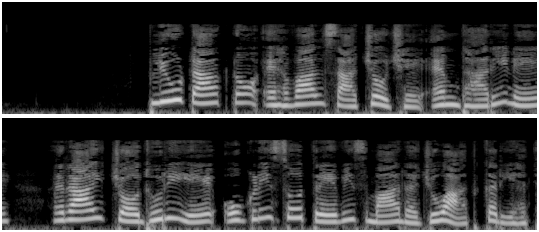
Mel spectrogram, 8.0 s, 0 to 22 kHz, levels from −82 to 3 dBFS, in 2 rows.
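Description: Heavy lossy encoding, likely Vorbis compression at a low quality setting, runs through the whole of this speech. The encoder has discarded everything above 10.6 kHz and quantised the remaining treble so coarsely that its fine structure has been swapped for noise of similar energy. The result is a steady hiss and graininess over the voice, with roughened tone and softened consonant onsets, damage that points to a bitrate somewhere around 28 kbps.

Pre-echo occurs twice, where a sharp onset landed late in a transform block and the quantisation noise sized for that loud moment spilled back into the quiet just before it. From 1.40 to 1.42 s, a smear of about 25 ms precedes the attack, and from 7.53 to 7.55 s, another of about 23 ms does the same. Each is heard as a brief hiss running ahead of the onset, leaving the attack blurred rather than crisp.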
